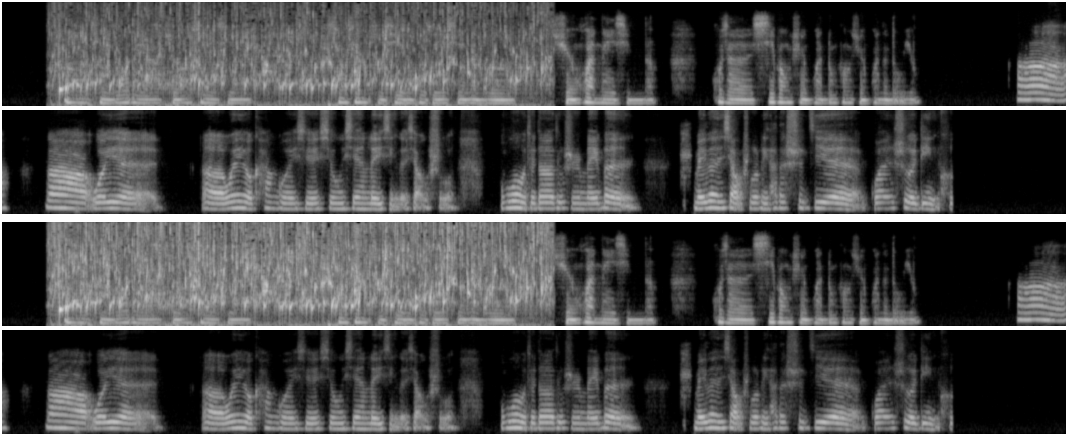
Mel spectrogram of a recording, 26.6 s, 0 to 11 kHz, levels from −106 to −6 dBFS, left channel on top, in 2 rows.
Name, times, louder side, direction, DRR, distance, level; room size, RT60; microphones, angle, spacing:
sound 1, 0.6-6.9, right 8 dB, 55° right, 0.8 m, -33 dB
voice 1, 0.8-3.8 4.0-8.6 8.9-11.5 21.8-21.9, left 1 dB, 15° left, 2.2 m, -43 dB
voice 2, 12.7-13.4 13.9-15.3 15.8-19.3 19.5-21.3 22.0-25.2, left 2 dB, 65° left, 1.7 m, -39 dB
head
